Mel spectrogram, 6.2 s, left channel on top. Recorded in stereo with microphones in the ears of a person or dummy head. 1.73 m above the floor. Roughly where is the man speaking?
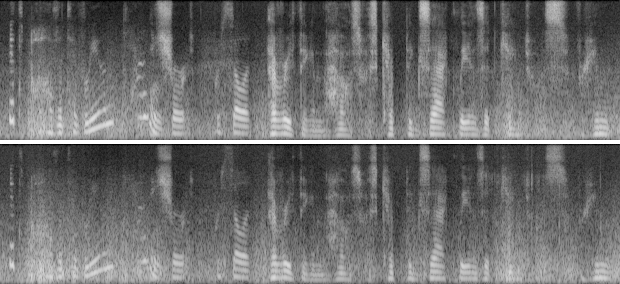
Left.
